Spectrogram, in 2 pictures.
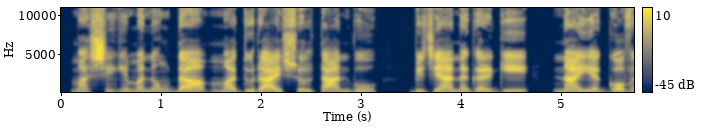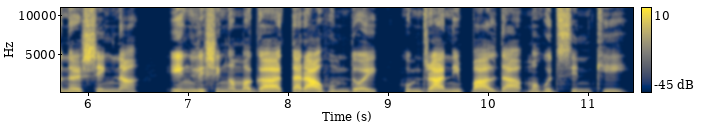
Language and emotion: Manipuri, neutral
